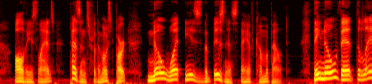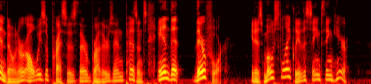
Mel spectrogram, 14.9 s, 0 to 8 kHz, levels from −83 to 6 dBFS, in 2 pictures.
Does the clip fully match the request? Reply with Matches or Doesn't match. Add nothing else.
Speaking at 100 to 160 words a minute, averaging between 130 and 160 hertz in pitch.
Matches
